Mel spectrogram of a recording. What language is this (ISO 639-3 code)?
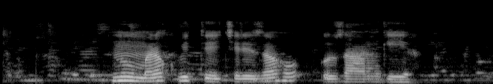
kin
